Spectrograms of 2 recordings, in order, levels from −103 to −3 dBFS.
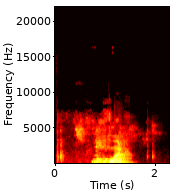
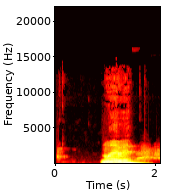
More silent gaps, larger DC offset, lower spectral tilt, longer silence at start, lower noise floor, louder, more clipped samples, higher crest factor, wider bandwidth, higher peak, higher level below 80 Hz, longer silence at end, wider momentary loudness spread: neither; neither; second, -7.5 dB/octave vs -9.5 dB/octave; second, 0.05 s vs 0.9 s; second, -55 dBFS vs -70 dBFS; second, -18 LUFS vs -12 LUFS; neither; first, 20 dB vs 12 dB; first, 7.6 kHz vs 3.4 kHz; about the same, -2 dBFS vs -2 dBFS; second, -60 dBFS vs -52 dBFS; first, 0.8 s vs 0 s; first, 24 LU vs 16 LU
